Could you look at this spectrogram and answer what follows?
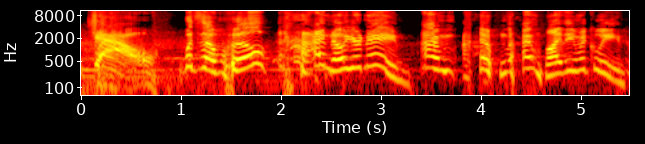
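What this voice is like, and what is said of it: Impression of Lightning McQueen. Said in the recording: “You're really putting a lot of effort into that impression”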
